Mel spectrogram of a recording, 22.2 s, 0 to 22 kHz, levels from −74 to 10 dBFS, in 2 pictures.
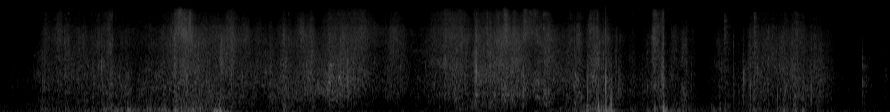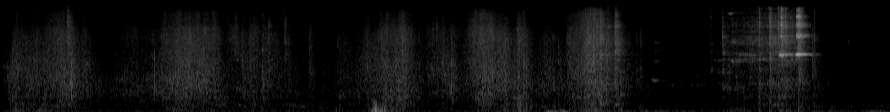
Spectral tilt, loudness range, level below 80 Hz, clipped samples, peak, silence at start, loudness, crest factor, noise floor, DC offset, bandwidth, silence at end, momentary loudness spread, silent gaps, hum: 0.5 dB/octave; 14 LU; -64 dBFS; under 0.1%; -10 dBFS; 0 s; -39 LUFS; 32 dB; -67 dBFS; under 0.1%; 16 kHz; 0.05 s; 16 LU; none; none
